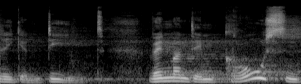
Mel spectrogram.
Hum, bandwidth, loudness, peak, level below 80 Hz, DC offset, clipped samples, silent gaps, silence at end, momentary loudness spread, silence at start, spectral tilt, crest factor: none; 16 kHz; -22 LUFS; -6 dBFS; -58 dBFS; under 0.1%; under 0.1%; none; 0 s; 17 LU; 0 s; -4 dB/octave; 16 dB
